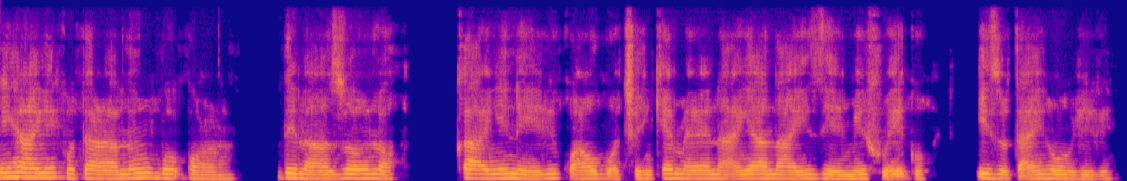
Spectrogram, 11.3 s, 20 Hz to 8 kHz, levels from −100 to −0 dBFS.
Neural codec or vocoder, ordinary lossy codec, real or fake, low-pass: codec, 16 kHz, 4.8 kbps, FACodec; none; fake; none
